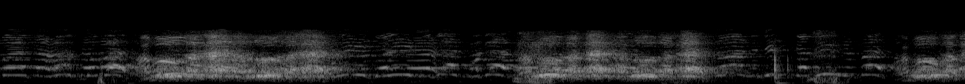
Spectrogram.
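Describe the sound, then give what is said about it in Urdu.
A crowd loudly chanting a religious slogan in praise of Hazrat Siddiq Akbar, many voices shouting together in unison. The chant comes in a few surging waves with brief dips between them. “ذرا لگاؤ زور سے حضرت سیدنا صدیق اکبر کا نعرہ”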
